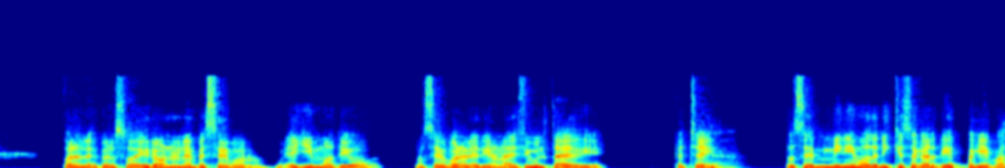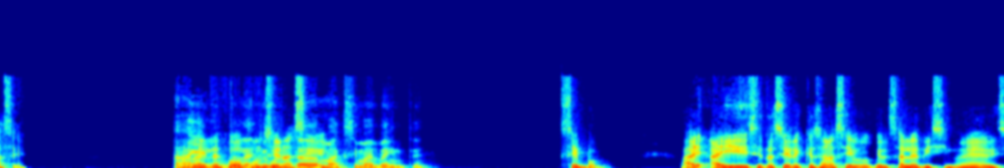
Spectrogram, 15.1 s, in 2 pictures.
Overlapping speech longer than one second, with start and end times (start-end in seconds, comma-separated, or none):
8.8-10.1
